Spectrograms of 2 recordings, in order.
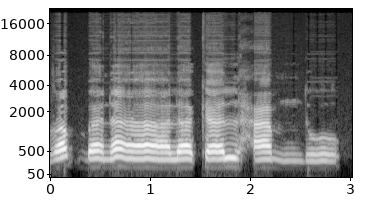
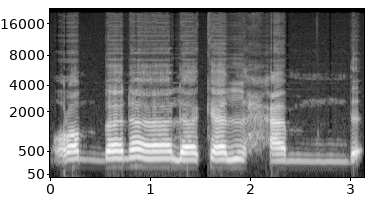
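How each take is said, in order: First: The last word ends with an added 'u' vowel. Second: The last word ends on a bare 'd' consonant. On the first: The speaker calls it wrong. "Itu salah dari segi bacaan" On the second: The speaker calls it right. "Dalnya dimatikan"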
